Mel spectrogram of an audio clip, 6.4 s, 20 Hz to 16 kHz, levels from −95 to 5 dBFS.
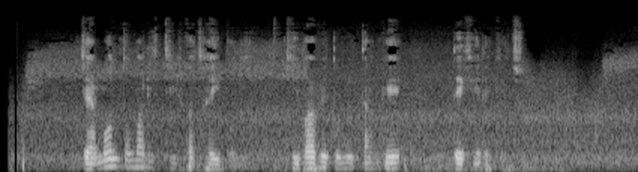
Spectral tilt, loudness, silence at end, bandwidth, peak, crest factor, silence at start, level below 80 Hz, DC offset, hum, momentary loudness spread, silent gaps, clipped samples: -5 dB/octave; -24 LUFS; 0 s; 10.5 kHz; -2 dBFS; 24 dB; 0.1 s; -52 dBFS; under 0.1%; none; 19 LU; none; under 0.1%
